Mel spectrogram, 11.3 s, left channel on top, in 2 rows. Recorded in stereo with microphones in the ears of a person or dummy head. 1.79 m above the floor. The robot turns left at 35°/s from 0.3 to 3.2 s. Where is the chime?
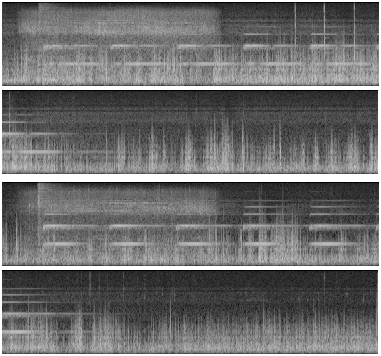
60° right, 4 m; by 6.2 s 155° right, 4 m.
